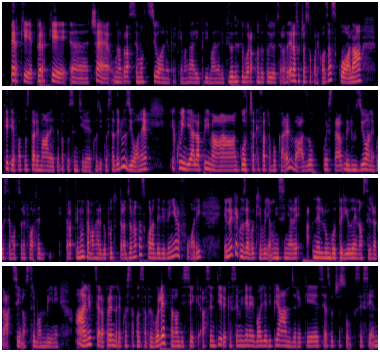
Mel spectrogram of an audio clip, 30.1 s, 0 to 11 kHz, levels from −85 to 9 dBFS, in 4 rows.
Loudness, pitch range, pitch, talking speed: -34 LUFS, 175-195 Hz, 180 Hz, 205 wpm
